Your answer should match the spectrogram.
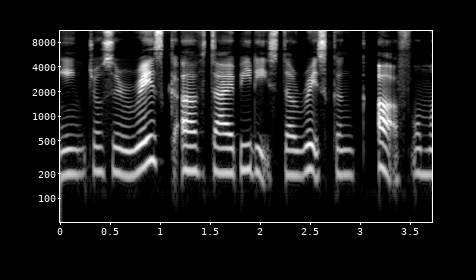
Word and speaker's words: diabetes: 那后面的 t 呢，我们会弱化它，然后第二个 e 其实也是发 e，然后最后的 s 呢要发 z 的音，所以这个字念作 diabetes diabetes。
